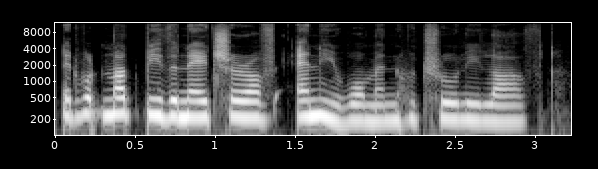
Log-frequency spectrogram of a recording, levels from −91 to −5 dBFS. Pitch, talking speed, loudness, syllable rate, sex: 210 Hz, 225 wpm, -16 LUFS, 6.1 syllables/s, female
